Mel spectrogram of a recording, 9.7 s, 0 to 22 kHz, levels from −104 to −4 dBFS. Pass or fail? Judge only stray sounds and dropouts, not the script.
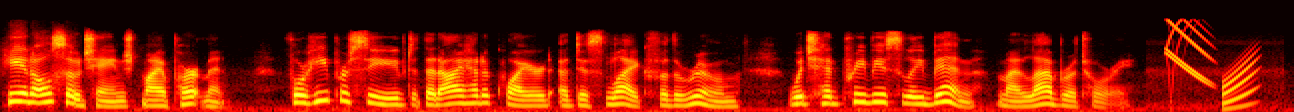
fail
